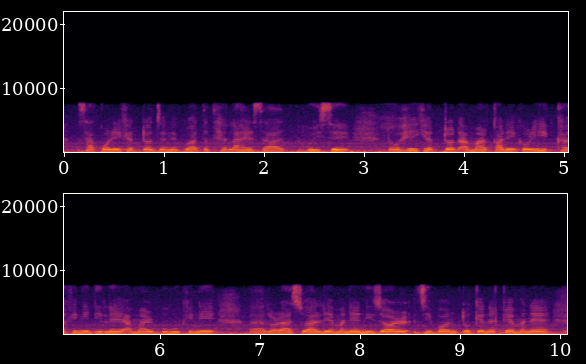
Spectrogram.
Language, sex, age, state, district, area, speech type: Assamese, female, 18-30, Assam, Nalbari, rural, spontaneous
